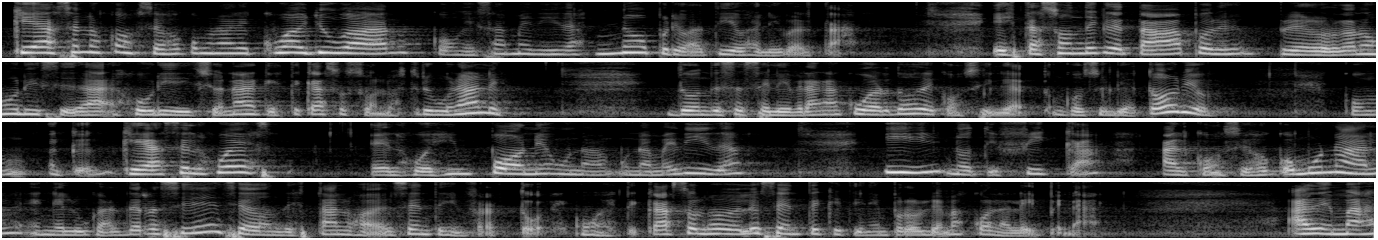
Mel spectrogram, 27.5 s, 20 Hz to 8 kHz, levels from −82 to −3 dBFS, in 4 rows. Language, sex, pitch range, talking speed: Spanish, female, 195-270 Hz, 160 wpm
